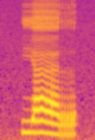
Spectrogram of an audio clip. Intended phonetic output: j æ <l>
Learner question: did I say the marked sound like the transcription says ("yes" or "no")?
no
